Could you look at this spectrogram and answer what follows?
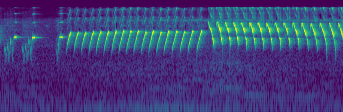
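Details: Belgian canary song: a few short high notes and a brief pause, then a long, steady, rapid rolling trill that jumps into a higher, brighter, faster chatter near the end.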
